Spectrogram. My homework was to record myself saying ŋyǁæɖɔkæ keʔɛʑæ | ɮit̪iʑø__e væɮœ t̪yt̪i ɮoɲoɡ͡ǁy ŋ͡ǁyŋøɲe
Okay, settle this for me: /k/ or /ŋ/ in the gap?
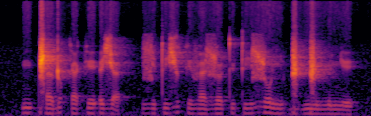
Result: k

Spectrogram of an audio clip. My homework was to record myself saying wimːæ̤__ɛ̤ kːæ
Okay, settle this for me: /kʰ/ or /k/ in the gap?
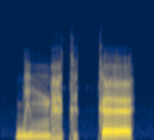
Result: k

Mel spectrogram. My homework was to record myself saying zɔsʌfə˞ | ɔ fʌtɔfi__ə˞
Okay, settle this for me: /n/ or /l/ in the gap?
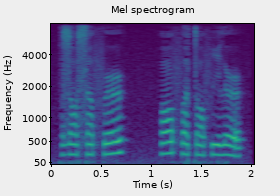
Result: l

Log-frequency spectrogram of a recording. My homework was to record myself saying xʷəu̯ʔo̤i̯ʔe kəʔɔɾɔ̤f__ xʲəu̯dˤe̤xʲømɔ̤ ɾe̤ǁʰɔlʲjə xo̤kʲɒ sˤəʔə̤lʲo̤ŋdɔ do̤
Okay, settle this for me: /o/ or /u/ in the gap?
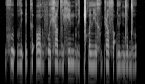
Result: o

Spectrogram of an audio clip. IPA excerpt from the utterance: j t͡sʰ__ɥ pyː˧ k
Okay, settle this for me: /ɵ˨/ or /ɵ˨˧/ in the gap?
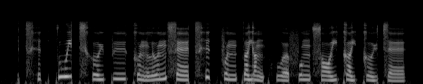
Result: ɵ˨˧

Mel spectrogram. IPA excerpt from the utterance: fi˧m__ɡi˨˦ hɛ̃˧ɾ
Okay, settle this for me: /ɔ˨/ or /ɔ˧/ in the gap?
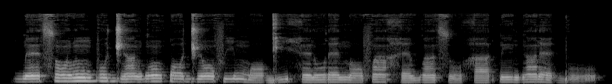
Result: ɔ˨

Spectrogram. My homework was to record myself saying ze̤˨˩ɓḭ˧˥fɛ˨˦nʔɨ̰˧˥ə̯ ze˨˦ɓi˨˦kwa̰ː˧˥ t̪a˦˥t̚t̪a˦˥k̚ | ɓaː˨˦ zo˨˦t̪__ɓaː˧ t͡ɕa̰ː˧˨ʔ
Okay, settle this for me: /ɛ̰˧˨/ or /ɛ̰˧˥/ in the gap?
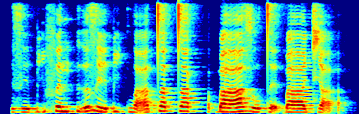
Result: ɛ̰˧˨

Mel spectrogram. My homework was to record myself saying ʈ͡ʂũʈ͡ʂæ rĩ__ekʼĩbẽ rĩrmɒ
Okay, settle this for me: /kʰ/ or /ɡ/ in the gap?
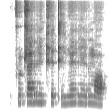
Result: kʰ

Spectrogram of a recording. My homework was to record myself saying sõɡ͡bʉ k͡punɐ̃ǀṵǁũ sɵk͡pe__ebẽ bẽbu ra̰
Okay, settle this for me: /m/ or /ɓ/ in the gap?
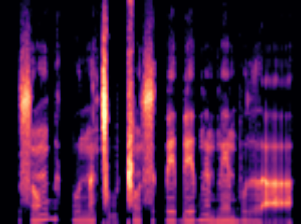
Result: ɓ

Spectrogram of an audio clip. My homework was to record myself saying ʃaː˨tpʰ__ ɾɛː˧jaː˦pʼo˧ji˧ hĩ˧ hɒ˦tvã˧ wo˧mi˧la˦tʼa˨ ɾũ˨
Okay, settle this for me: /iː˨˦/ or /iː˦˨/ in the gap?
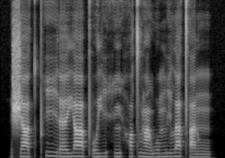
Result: iː˦˨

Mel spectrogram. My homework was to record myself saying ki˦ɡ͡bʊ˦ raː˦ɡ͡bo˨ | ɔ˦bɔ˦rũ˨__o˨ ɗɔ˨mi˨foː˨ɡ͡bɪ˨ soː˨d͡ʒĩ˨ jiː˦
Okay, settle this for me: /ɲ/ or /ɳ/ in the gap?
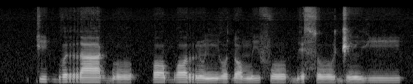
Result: ɲ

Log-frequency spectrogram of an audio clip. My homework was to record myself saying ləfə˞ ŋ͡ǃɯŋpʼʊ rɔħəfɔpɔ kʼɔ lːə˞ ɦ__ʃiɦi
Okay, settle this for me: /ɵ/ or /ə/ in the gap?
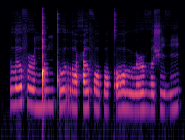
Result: ə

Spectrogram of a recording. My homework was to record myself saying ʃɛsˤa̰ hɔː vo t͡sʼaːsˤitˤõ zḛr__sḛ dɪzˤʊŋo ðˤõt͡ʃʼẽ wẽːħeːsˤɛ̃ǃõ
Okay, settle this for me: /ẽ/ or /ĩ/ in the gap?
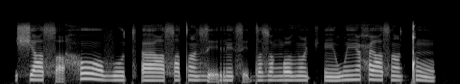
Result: ẽ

